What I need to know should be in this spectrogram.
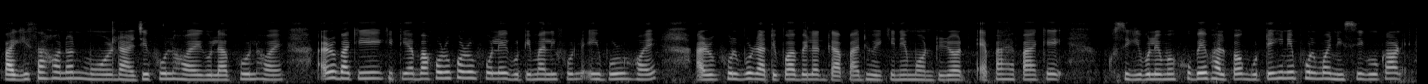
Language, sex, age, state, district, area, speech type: Assamese, female, 30-45, Assam, Sonitpur, rural, spontaneous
